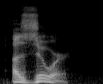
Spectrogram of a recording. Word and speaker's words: Azure: Chris says that the name A-Z-U-R-E is pronounced Azure.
